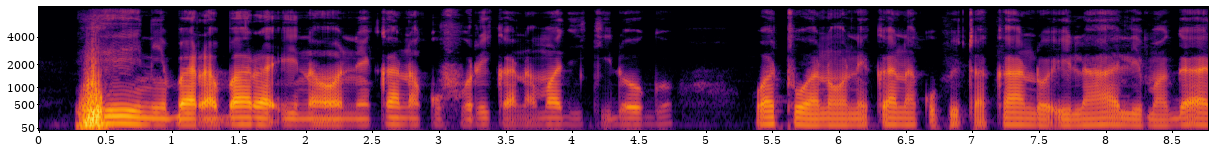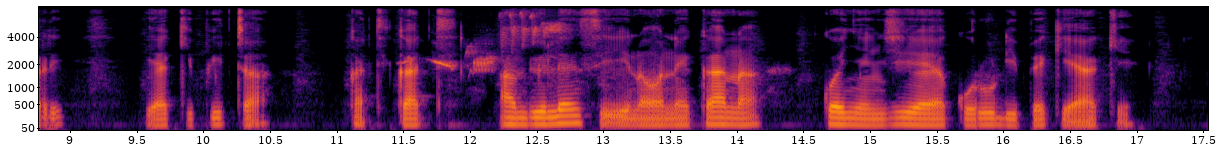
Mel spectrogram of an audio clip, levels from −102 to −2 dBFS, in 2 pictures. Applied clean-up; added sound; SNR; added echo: none; Bird; 13 dB; none.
